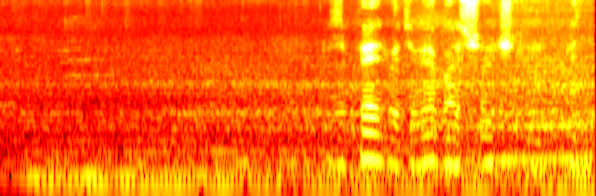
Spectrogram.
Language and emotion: Russian, neutral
